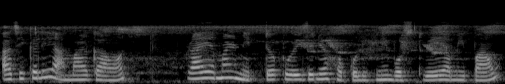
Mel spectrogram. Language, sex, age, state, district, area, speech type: Assamese, female, 45-60, Assam, Tinsukia, rural, spontaneous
